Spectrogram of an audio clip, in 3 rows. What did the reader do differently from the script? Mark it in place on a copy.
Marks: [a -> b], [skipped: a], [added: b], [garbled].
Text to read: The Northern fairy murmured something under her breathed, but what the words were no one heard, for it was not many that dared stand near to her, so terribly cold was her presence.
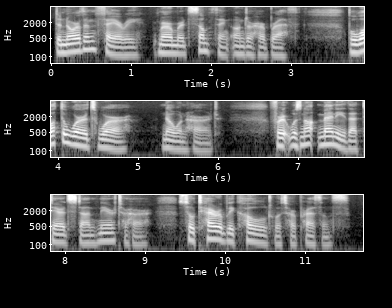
The Northern fairy murmured something under her [breathed, -> breath] but what the words were no one heard, for it was not many that dared stand near to her, so terribly cold was her presence.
